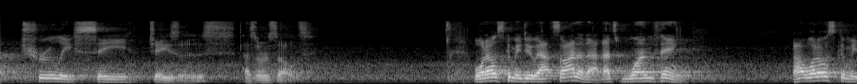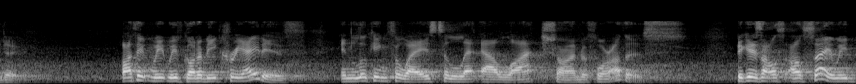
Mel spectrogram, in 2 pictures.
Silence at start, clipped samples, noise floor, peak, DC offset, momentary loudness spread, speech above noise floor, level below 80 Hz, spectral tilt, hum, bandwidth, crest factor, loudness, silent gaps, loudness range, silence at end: 0 s; under 0.1%; -43 dBFS; -2 dBFS; under 0.1%; 17 LU; 25 dB; -74 dBFS; -5.5 dB/octave; none; 8 kHz; 16 dB; -19 LUFS; none; 6 LU; 0 s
